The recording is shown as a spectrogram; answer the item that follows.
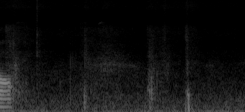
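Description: Footsteps on snow: about four separate soft steps as a person walks.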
